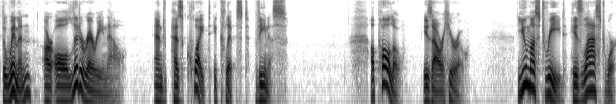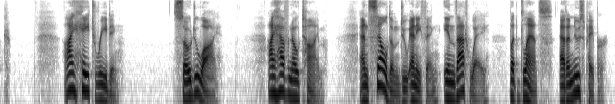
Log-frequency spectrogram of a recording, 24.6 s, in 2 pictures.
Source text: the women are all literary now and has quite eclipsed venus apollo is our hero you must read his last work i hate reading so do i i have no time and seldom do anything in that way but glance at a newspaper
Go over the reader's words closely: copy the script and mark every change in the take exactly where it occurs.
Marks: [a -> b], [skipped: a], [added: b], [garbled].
the women are all literary now and has quite eclipsed venus apollo is our hero you must read his last work i hate reading so do i i have no time and seldom do anything in that way but glance at a newspaper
